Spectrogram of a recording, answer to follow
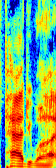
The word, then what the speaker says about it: Padua: italy in the interview bill pronounces padua a couple of ways but it's padua as in saint anthony of padua that we're talking about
